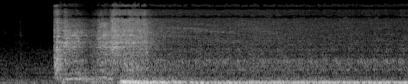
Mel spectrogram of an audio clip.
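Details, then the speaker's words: 1984 Chevrolet one-ton wrecker V8 after fixing passenger-side header leak: fires up to steady idle with faint rapid puffing tick; no longer leaking at header pipes, now leaking down at the collector; whole exhaust being replaced. "I don't hear anything up in the engine bay. Let me grab the phone. Up at the header pipes anymore. Sounds like we're just leaking up down to the collector now."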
